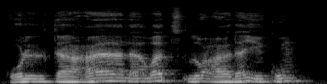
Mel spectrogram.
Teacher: أصلها تعالوا أتلوا، تعالوا، واو ساكنة مفتوح ما قبلها، إذن هي حرف لين وبعدها الهمز مفتوح، فنحرك الواو الساكنة اللينة بحركة الهمز وهي الفتح بعد أن نحذف الهمز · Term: النقل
